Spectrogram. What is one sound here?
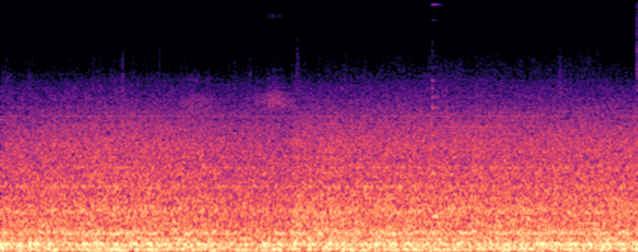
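A truck engine rumbles steadily, low and close.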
